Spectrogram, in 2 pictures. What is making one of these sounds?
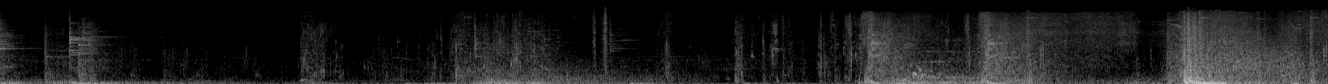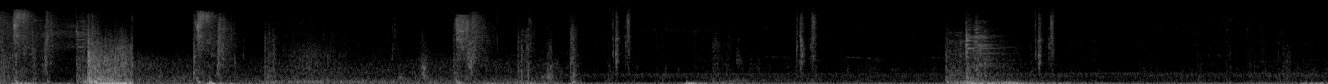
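Game sound effects of building clatter in quick bursts.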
